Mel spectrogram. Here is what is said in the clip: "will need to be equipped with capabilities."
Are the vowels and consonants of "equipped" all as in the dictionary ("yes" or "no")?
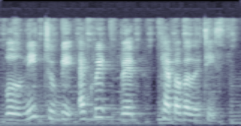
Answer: no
